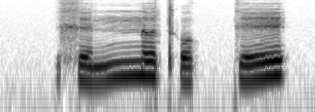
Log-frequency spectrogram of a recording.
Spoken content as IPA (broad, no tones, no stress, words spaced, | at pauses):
xenːə tʼokːe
